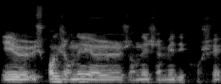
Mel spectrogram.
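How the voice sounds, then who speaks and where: A man at a very fast pace. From France, Lot (southwest). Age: 30s. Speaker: AI company founder. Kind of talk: interview. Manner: hesitant, many fillers.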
